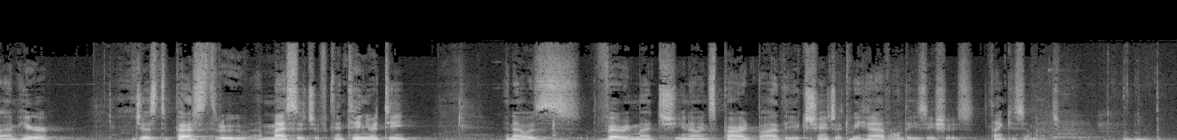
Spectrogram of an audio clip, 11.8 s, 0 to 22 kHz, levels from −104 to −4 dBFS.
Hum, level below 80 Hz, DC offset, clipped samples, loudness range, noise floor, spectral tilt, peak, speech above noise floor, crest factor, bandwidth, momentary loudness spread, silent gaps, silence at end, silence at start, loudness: none; -56 dBFS; under 0.1%; under 0.1%; 5 LU; -49 dBFS; -3.5 dB/octave; -4 dBFS; 23 dB; 22 dB; 16 kHz; 17 LU; none; 0.15 s; 0 s; -25 LUFS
